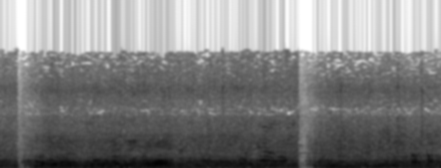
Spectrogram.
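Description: Background chatter of many people's voices over running and sloshing stream water at a crowded swimming spot, broken by two brief cut-outs, one just after the start and one about three seconds in.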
